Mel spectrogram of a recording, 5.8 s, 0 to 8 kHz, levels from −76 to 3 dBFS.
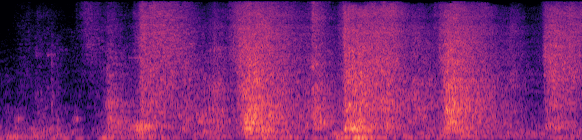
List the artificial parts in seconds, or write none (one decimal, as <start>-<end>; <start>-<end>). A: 2.1-5.8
